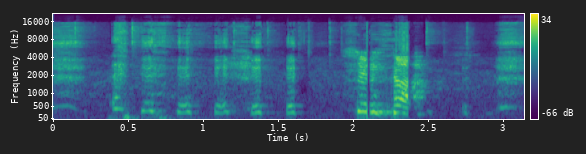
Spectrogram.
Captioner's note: laughing drowns out speaking; laughs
